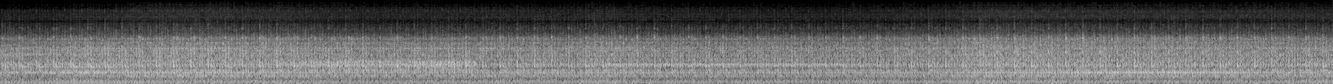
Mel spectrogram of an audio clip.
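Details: 1997 Peterbilt 379 with Cat 5EK diesel at idle: constant roar with uneven knock near three per second from front gears; owner suspects a missing gear tooth (found on front oil drain plug), fan hub or water pump also considered.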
